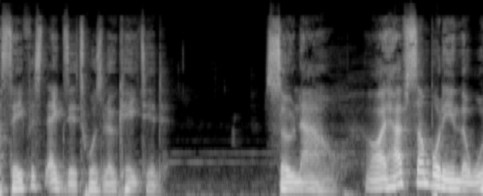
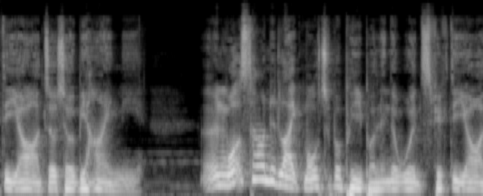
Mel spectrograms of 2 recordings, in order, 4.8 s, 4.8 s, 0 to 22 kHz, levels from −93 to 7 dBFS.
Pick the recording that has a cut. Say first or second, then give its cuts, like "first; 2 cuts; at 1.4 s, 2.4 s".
first; 1 cut; at 3.0 s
